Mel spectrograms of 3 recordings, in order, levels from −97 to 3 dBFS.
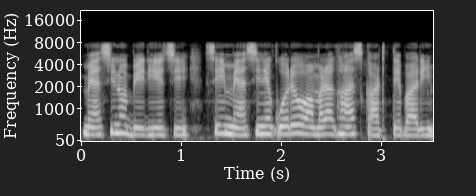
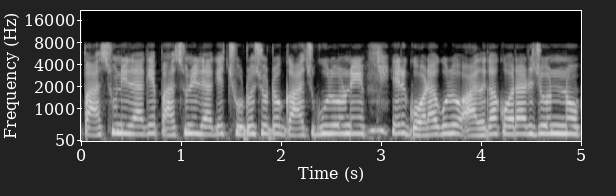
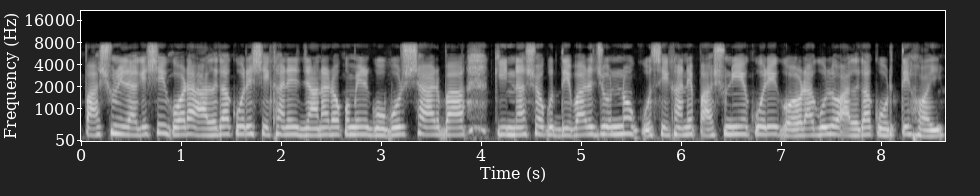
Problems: none marked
